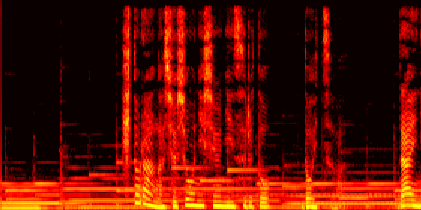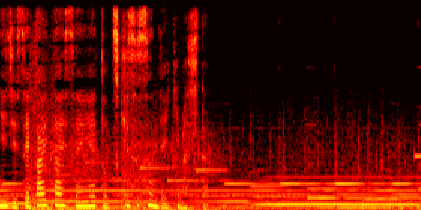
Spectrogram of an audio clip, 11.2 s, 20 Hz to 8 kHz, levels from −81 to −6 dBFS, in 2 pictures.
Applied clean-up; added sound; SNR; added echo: none; none; none; none.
